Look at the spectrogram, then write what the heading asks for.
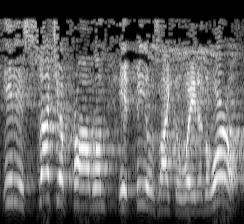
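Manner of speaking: loud, high-pitched preacher's cry; full-force preaching. Real, not acted.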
